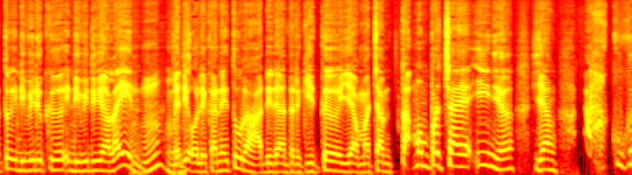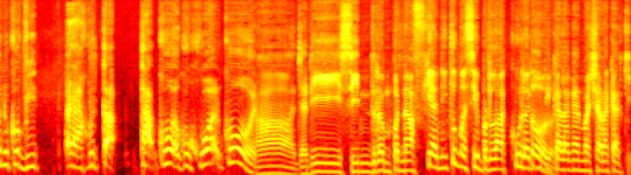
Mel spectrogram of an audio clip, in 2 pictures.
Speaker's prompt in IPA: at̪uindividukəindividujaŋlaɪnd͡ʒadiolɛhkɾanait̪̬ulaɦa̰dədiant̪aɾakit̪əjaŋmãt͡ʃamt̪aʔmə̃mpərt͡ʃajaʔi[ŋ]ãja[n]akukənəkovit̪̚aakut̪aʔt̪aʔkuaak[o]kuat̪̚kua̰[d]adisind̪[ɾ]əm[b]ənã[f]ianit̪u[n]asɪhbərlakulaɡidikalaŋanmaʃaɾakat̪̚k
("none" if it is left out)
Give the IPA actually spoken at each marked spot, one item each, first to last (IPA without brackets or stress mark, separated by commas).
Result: ɲ, ŋ, u, d͡ʒ, ɾ, p, f, m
